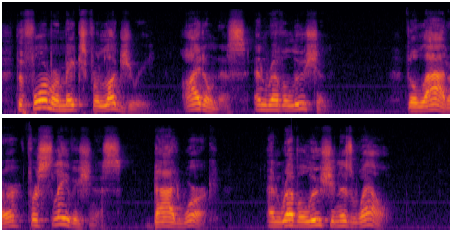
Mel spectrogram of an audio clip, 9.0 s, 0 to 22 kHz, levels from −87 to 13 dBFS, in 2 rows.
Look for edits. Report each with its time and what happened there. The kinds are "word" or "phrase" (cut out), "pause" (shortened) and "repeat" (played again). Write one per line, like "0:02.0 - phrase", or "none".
none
